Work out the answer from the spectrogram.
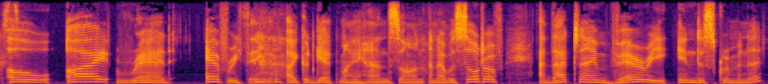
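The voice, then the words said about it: Accent with British influence. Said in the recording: “lingering traces in my accent, the British influence is very strong”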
